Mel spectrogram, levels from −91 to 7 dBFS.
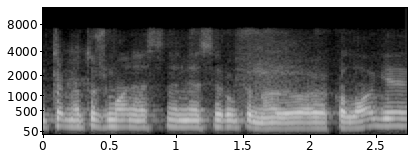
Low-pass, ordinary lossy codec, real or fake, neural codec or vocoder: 7.2 kHz; MP3, 48 kbps; real; none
